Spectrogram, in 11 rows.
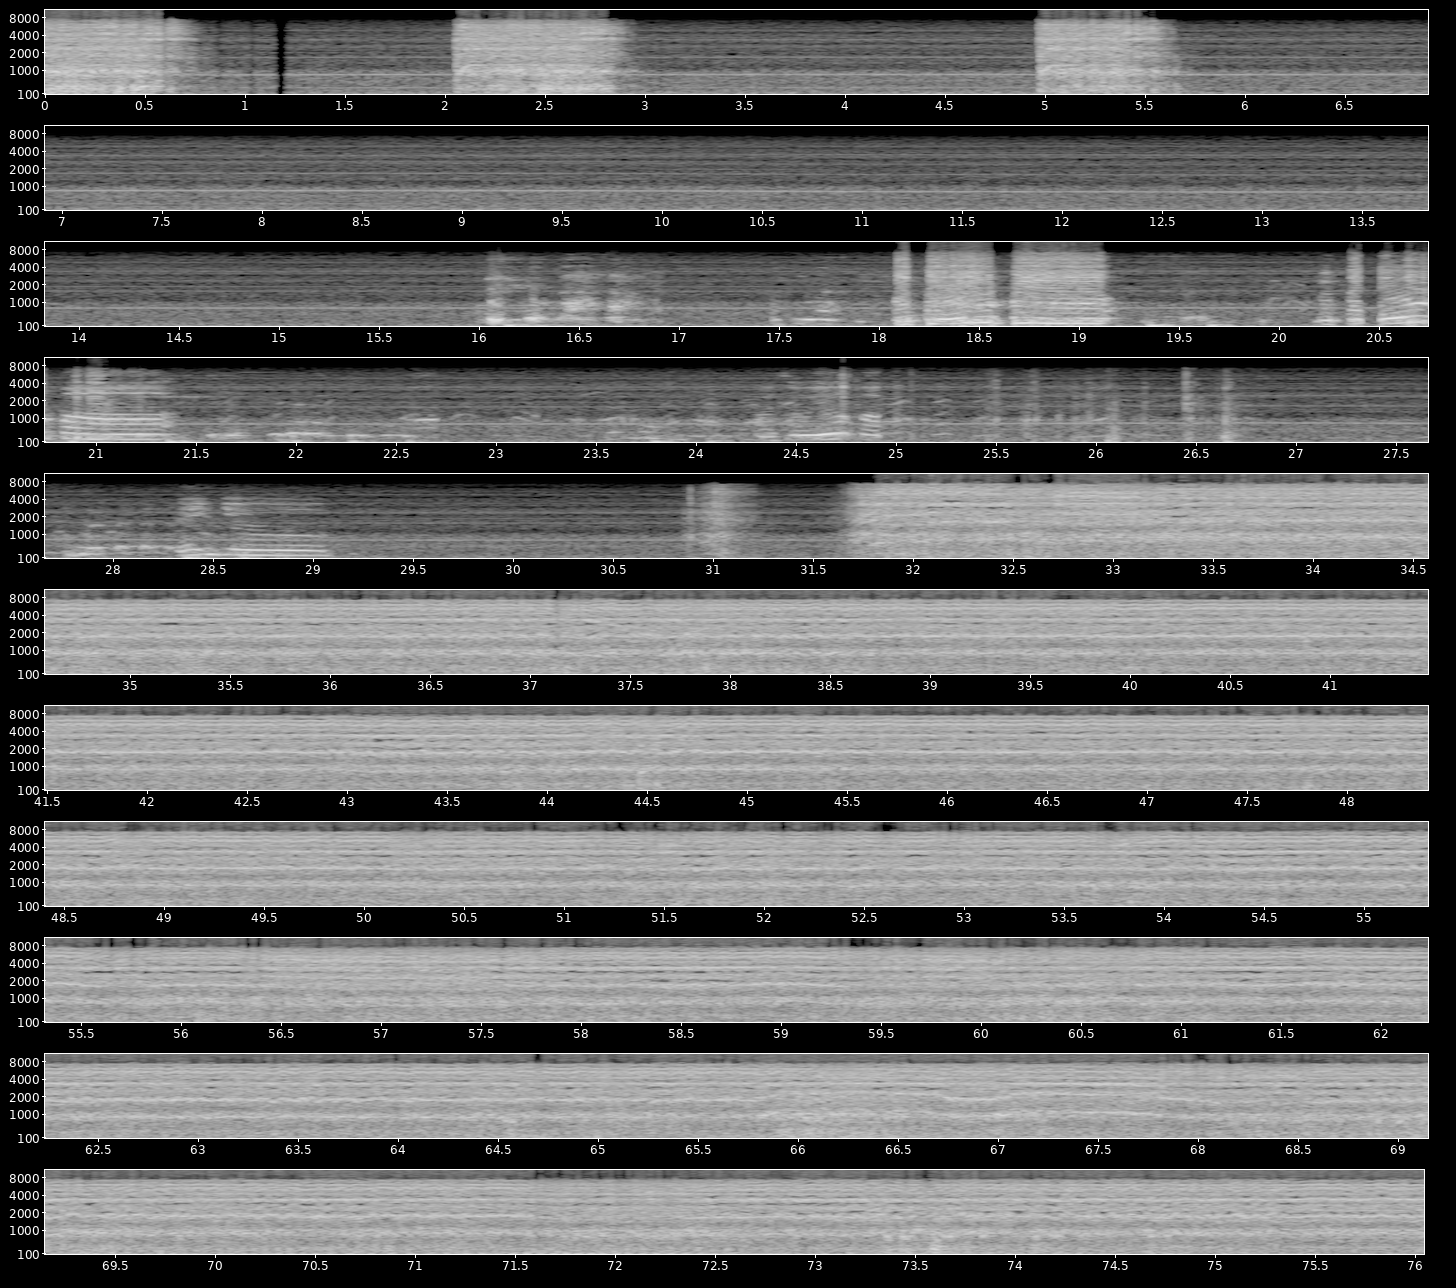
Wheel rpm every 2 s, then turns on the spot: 110, 70, 60, 0, 0, 0, 0, 0, 0, 0, 0, 0, 0, 0, 0, 40, 210, 230, 240, 230, 230, 220, 230, 230, 230, 230, 230, 230, 210, 220, 220, 230, 240, 270, 230, 230, 220, 210.
none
